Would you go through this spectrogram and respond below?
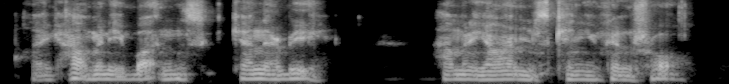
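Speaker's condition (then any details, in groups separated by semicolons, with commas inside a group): ALS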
